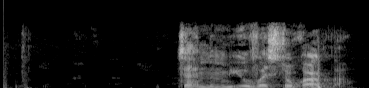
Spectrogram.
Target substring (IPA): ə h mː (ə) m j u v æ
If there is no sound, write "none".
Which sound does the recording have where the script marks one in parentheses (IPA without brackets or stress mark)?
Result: ə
